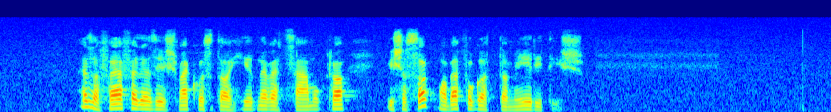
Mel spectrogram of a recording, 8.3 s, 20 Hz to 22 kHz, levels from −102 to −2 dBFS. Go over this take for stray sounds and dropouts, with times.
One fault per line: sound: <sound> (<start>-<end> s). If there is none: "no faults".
no faults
